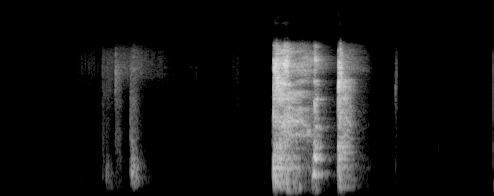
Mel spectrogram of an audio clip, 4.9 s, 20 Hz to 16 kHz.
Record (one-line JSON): {"cough_length": "4.9 s", "cough_amplitude": 19040, "cough_signal_mean_std_ratio": 0.25, "survey_phase": "beta (2021-08-13 to 2022-03-07)", "age": "18-44", "gender": "Male", "wearing_mask": "No", "symptom_cough_any": true, "symptom_runny_or_blocked_nose": true, "symptom_shortness_of_breath": true, "symptom_fatigue": true, "symptom_headache": true, "symptom_change_to_sense_of_smell_or_taste": true, "symptom_onset": "2 days", "smoker_status": "Never smoked", "respiratory_condition_asthma": false, "respiratory_condition_other": false, "recruitment_source": "Test and Trace", "submission_delay": "2 days", "covid_test_result": "Positive", "covid_test_method": "RT-qPCR", "covid_ct_value": 23.0, "covid_ct_gene": "ORF1ab gene", "covid_ct_mean": 23.4, "covid_viral_load": "22000 copies/ml", "covid_viral_load_category": "Low viral load (10K-1M copies/ml)"}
